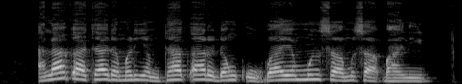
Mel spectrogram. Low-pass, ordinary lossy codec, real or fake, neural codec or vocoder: none; none; real; none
